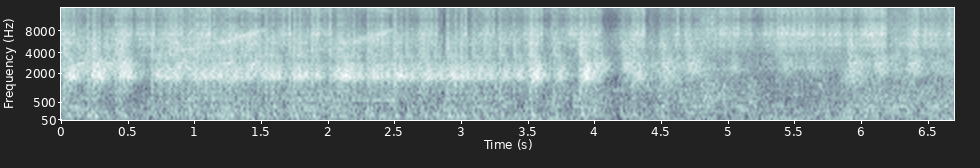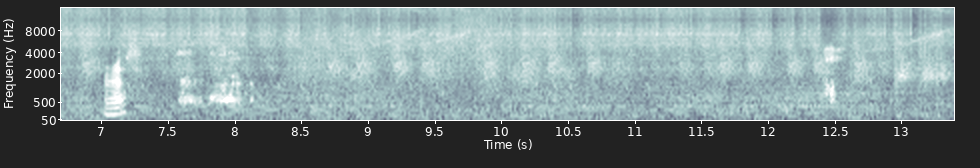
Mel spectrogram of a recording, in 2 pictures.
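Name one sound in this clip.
Magic spell effects burst and crackle.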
